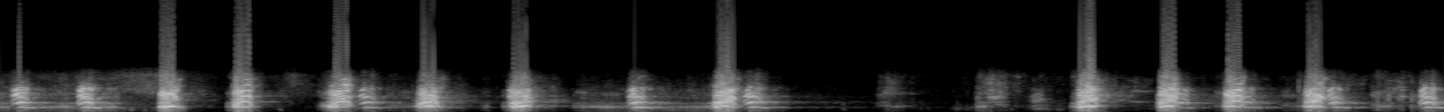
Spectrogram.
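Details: A female dog, shown a mouflon head with its hide before taxidermy, gives rapid, steady barks with whiny undertones, about one and a half per second, falls quiet briefly, then resumes a fast barking run.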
